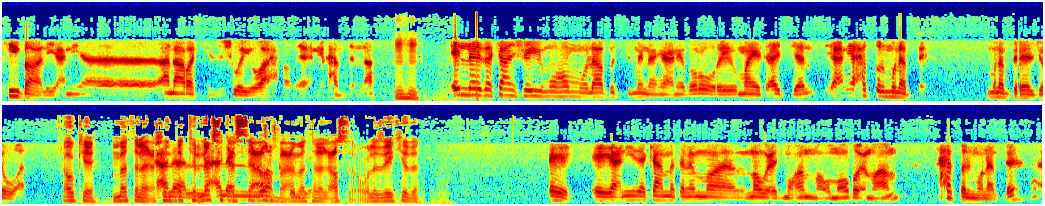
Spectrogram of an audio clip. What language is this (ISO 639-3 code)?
ara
